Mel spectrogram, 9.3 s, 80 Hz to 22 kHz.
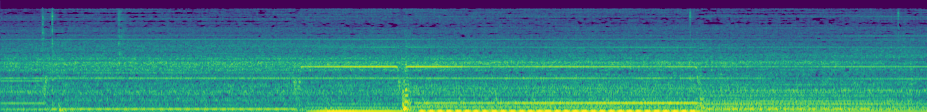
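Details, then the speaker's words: Polaroid PlaySmart 3D printer on the first layer of a reprinted job: stepper whirrs, then a steady pulsing click as the extruder skips because the bed has lost its level, sitting too close to the nozzle and low on the left. "there you go clearly the bed levels lost as you can hear the extruder clicking also look at that"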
